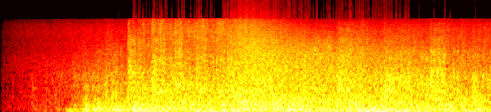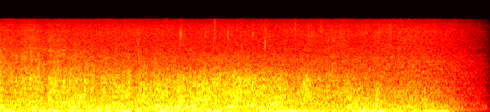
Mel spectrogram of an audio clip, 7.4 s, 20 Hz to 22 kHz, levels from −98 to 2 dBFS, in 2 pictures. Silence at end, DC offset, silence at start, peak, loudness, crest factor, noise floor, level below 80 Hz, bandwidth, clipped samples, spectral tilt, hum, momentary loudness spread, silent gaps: 0.25 s; under 0.1%; 0.5 s; 0 dBFS; -12 LUFS; 10 dB; -42 dBFS; -16 dBFS; 11.5 kHz; 0.4%; -5.5 dB/octave; none; 11 LU; none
